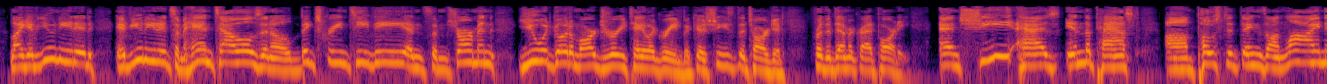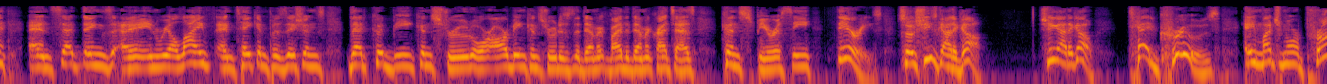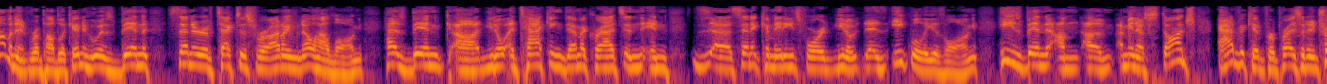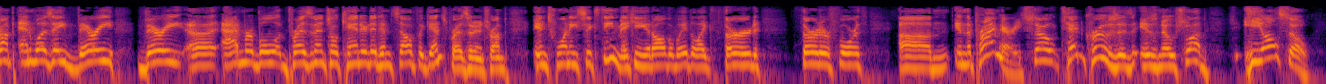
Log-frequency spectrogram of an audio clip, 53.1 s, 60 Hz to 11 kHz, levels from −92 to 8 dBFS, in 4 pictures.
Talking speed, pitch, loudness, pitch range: 190 wpm, 185 Hz, -19 LUFS, 160-215 Hz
